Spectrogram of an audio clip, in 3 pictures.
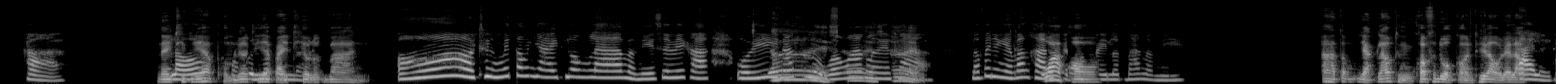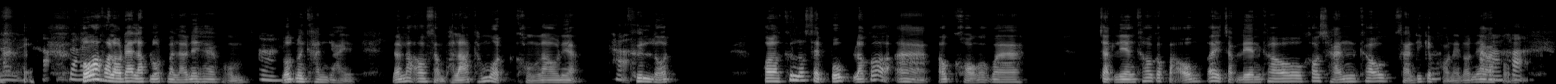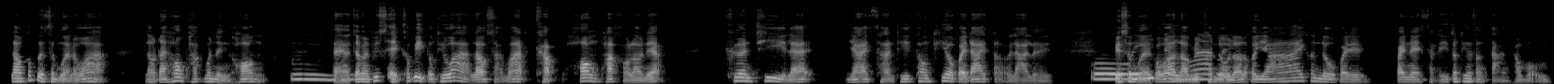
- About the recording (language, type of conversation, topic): Thai, podcast, เล่าเรื่องทริปที่ประทับใจที่สุดให้ฟังหน่อยได้ไหม?
- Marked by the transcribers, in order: joyful: "อ๋อ ถึงไม่ต้องย้ายโรงแรม แบบนี้ใช่ไหมคะ ? อุ๊ย น่าสนุกมาก ๆ เลยค่ะ"; tsk; chuckle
